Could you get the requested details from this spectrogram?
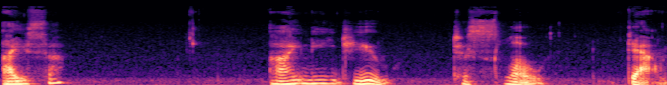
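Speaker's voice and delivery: calm, unhurried, very quiet, with pauses. Showing how to tell a running child to slow down: calm, slow, low voice with pauses. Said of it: "in a calm voice, speaking slowly ... so calmly and so slowly and with pauses and a low voice".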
